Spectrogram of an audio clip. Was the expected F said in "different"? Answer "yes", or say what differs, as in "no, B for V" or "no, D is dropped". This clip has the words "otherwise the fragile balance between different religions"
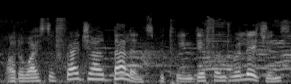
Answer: yes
